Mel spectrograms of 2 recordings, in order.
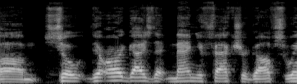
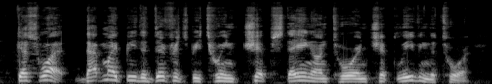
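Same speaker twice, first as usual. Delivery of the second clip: ordinary delivery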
